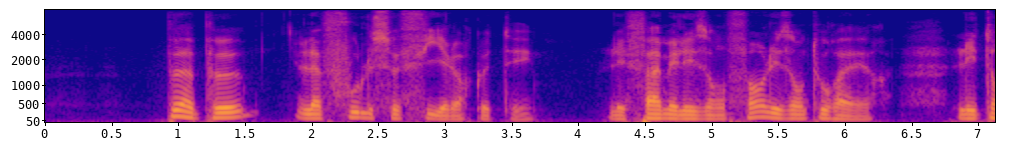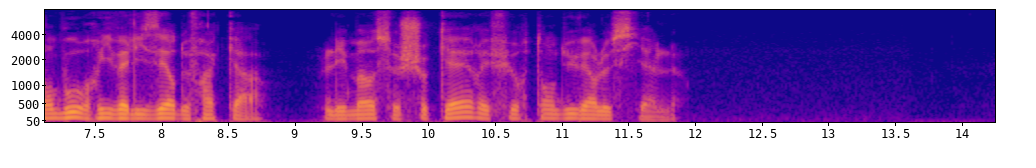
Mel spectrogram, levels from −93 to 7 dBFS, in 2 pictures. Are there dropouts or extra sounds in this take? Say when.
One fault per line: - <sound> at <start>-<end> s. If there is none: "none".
none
